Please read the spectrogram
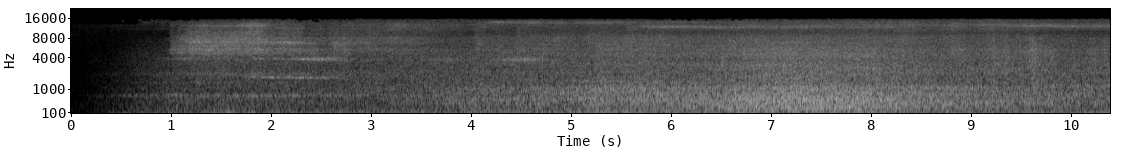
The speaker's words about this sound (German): So tönt der Zug, der regelmäßig vor den Radio Rabe-Büros durchfährt. Denn eine Hälfte der Rabe-Räumlichkeiten liegt direkt an der Bahnlinie.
